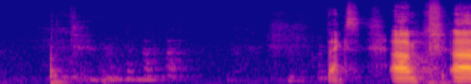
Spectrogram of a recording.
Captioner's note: a student laughs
